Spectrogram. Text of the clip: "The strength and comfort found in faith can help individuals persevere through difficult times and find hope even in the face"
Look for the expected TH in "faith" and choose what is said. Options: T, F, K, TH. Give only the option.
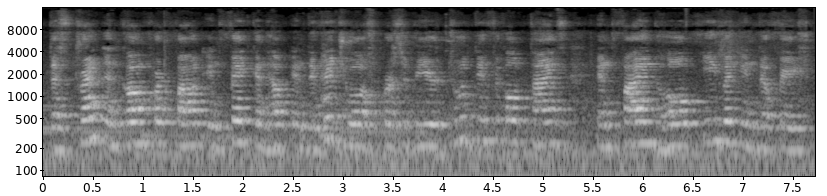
T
